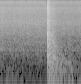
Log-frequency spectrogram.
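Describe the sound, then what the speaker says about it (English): Cabbage dropped into a hot pan sets off one sudden burst of sizzling that swells quickly and then settles into a softer, lingering hiss, heard alone without voices. "I'm going to add some of this cabbage to the pan"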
